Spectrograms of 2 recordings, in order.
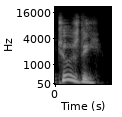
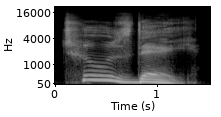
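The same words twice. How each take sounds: First: The word ends without a full 'day' sound. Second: The word ends with a full 'day' sound. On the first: The speaker calls it wrong. "there are some people say Tuesday ... a mispronunciation" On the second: The speaker calls it right. "I say Tuesday ... It's Tuesday, D A Y"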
